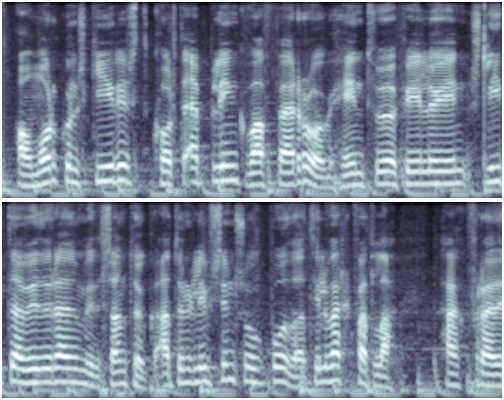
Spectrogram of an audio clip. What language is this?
Icelandic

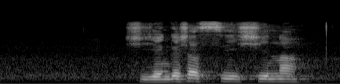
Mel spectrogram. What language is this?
Tsonga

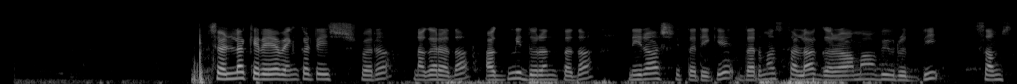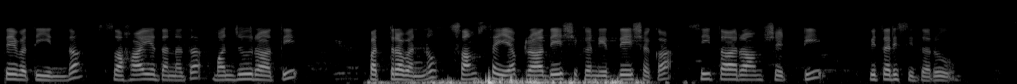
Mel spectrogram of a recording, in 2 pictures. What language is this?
Kannada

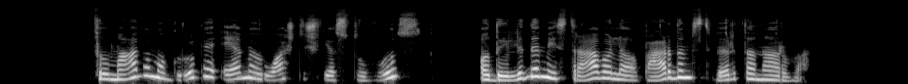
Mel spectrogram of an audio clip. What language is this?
Lithuanian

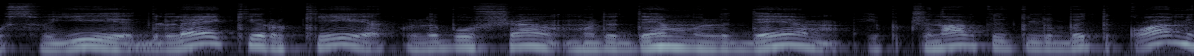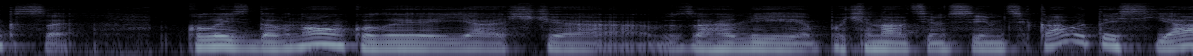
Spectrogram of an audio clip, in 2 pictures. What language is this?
Ukrainian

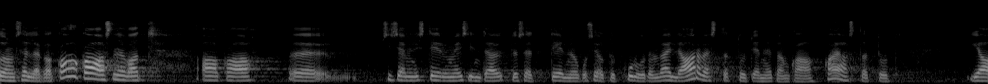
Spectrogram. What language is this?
Estonian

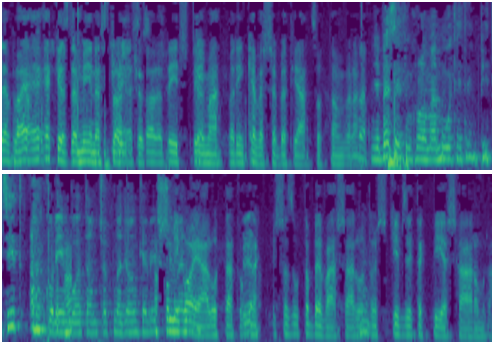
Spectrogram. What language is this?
Hungarian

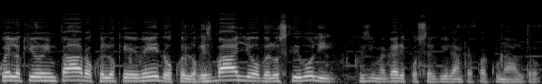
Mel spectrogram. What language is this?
Italian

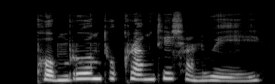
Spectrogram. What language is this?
Thai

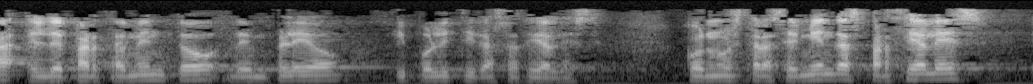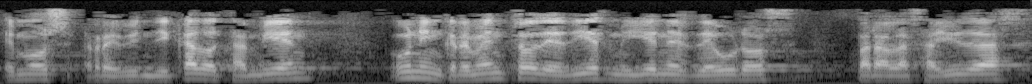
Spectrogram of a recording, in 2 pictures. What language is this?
Spanish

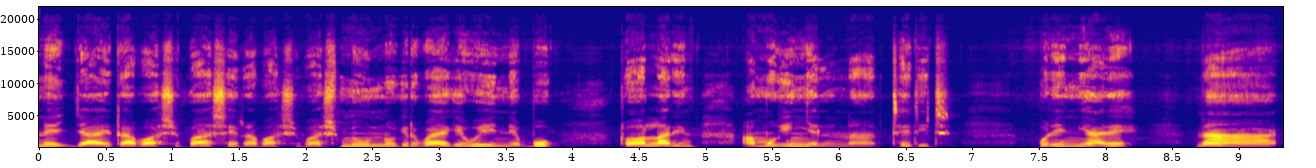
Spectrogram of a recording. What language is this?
Masai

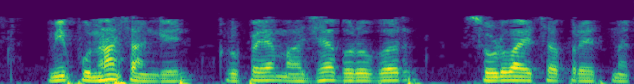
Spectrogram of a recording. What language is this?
Marathi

